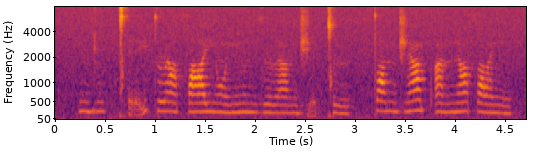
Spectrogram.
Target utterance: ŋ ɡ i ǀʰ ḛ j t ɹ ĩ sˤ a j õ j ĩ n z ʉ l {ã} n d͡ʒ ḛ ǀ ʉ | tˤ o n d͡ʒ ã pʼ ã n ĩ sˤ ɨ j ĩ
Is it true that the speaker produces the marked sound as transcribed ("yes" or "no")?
yes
